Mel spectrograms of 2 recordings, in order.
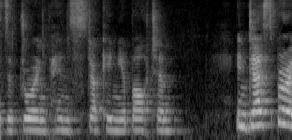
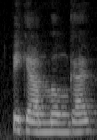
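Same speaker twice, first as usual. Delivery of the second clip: plain reading voice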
